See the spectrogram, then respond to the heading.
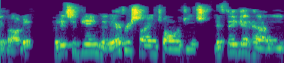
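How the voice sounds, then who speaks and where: This man speaks with a dark, mellow tone and ordinary pitch variation. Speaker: Scientology field staff speaker. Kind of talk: webinar presentation. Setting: webinar.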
